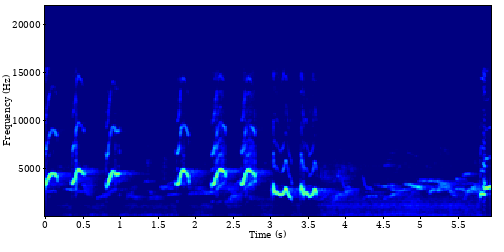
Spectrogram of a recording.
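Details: Oriental magpie-robin song used to get a lazy bird singing: clear whistled notes with upward swoops, repeated roughly twice a second, then softer scratchy warbling.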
